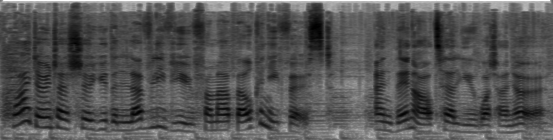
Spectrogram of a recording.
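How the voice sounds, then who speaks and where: A woman's voice: medium pitch, moderate pace, warm tone, faint music behind, lightly acted. A woman acting a poised, flirtatious informant in an amateur radio drama, polite and coy.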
